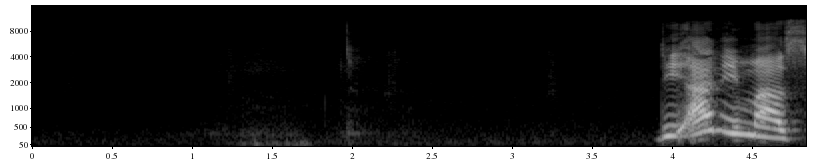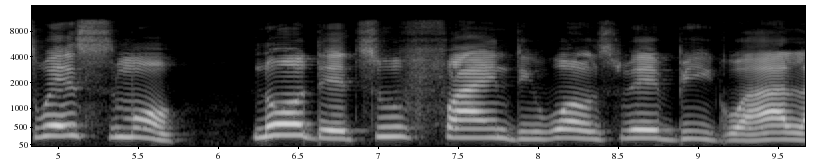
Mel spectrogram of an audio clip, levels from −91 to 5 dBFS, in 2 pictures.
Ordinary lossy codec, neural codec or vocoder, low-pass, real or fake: none; none; 10.8 kHz; real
